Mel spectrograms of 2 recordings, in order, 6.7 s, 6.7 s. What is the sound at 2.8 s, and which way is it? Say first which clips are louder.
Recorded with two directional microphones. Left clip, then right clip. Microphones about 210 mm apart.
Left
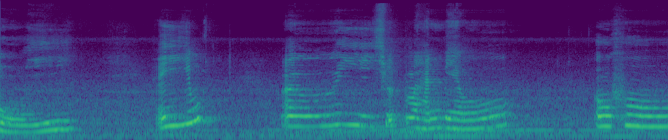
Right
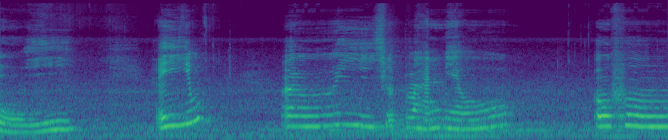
A woman's voice: left 1 dB; 5° left (ahead or behind).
